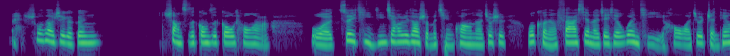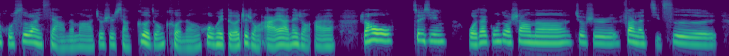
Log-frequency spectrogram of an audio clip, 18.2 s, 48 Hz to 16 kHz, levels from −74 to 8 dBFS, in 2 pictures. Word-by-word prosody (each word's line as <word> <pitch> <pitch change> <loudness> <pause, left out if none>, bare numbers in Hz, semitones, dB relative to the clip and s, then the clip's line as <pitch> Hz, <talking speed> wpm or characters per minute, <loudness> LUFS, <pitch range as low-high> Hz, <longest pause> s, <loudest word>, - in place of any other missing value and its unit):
唉， - - -12
说 260 -3 -5
到 230 -3 +4
这 205 0 -1
个 180 -3 0
跟 195 +2 -1 0.8
上 215 -5 +1
司、 190 +1 -4
公 195 +1 +1
司 195 0 -2
沟 190 0 +2
通 185 -1 -3
啊， 170 -2 -6 0.5
我 155 -2 +1
最 235 +9 0
近 210 0 -4
已 165 - -7
经 200 +4 -3
焦 215 0 +1
虑 215 0 +2
到 210 -1 +4
什 175 -3 -1
么 165 - -5
情 155 -3 -7
况 175 -3 0
呢？ 160 -1 -3
就 205 +5 -2
是 195 -1 -3 0.2
我 210 +1 +1
可 190 - -1
能 150 0 -3
发 200 +4 +4
现 205 0 0
了 170 -1 0
这 185 +2 0
些 185 0 -1
问 205 +2 +1
题 175 -4 -12
以 135 - -11
后 175 -1 -4
啊， - - -3
就 190 +4 -1
整 170 -5 -3
天 200 +6 0
胡 175 -2 -3
思 220 +5 +1
乱 200 -5 +4
想 140 -7 -5
的 125 - -7
嘛， 130 -1 -7
就 165 +4 -5
是 165 0 -4
想 140 - -6
各 205 -4 +5
种 155 0 -4
可 175 - -2
能 120 +3 -8
会 180 +4 +1
不 - - -1
会 170 -1 +4
得 145 -2 +1
这 195 - +1
种 155 -5 -3
癌 145 +2 +3
啊、 160 -2 +5
那 175 +2 +1
种 150 - -4
癌 140 -2 -3
啊， 140 - -6 0.3
然 225 - +5
后 250 -2 +9 0.2
最 255 -1 +1
近 225 -1 -2 0.2
我 170 -2 +3
在 210 0 +4
工 225 +2 -3
作 215 -3 +3
上 210 -1 +2
呢， 190 +1 +1
就 205 +1 -3
是 185 -1 -3
犯 220 -2 +4
了 180 - 0
几 175 - -13
次 170 -2 -1
185 Hz, 280 characters per minute, -21 LUFS, 165-205 Hz, 0.8 s, 后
